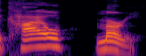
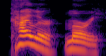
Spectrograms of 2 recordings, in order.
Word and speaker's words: Kyler Murray: they gave it to Kyle Murray Kyler Murray I even said his damn name wrong Kyler Murray why I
